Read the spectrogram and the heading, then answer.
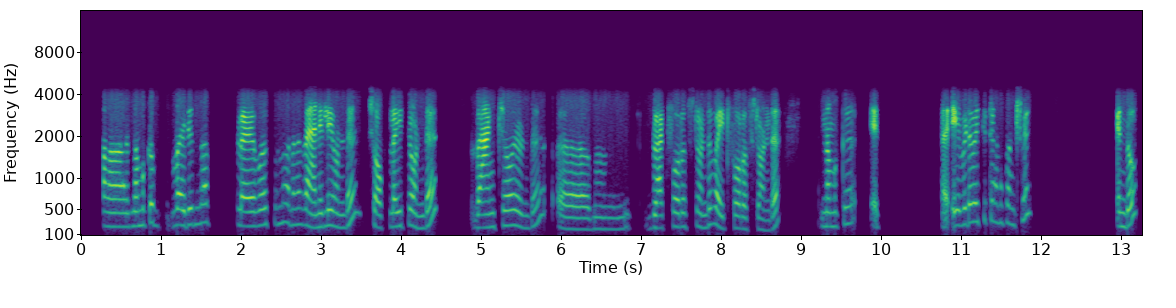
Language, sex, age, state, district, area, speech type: Malayalam, female, 30-45, Kerala, Idukki, rural, conversation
